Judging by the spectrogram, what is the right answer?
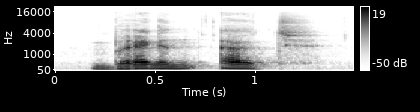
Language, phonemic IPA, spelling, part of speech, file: Dutch, /ˈbrɛŋə(n) ˈœyt/, brengen uit, verb, Nl-brengen uit.ogg
- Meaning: inflection of uitbrengen: 1. plural present indicative 2. plural present subjunctive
